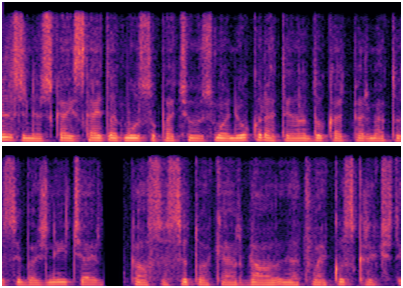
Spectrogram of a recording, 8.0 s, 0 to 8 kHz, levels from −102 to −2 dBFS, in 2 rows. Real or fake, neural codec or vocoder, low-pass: fake; vocoder, 44.1 kHz, 128 mel bands, Pupu-Vocoder; 7.2 kHz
